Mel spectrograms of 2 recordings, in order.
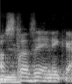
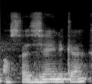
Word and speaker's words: AstraZeneca: Oh, ik weet niet waar de klemtoon ligt bij die. – AstraZeneca. Eh, AstraZeneca.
